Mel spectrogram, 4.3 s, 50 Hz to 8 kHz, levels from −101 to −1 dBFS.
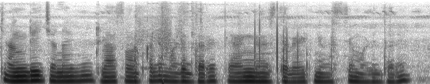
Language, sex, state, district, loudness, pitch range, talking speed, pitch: Kannada, male, Karnataka, Koppal, -18 LUFS, 110-120 Hz, 165 wpm, 115 Hz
